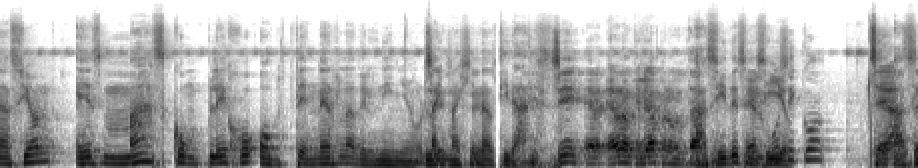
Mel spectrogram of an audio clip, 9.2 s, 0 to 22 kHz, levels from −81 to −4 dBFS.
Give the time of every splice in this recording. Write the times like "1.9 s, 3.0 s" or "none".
5.0 s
